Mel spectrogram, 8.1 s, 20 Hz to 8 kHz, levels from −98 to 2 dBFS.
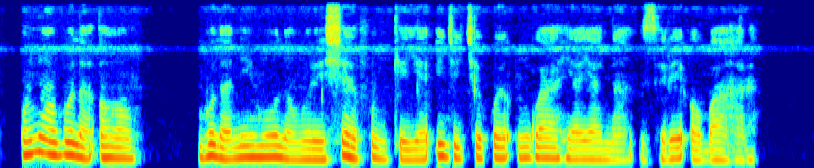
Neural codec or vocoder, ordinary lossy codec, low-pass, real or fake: none; none; 7.2 kHz; real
